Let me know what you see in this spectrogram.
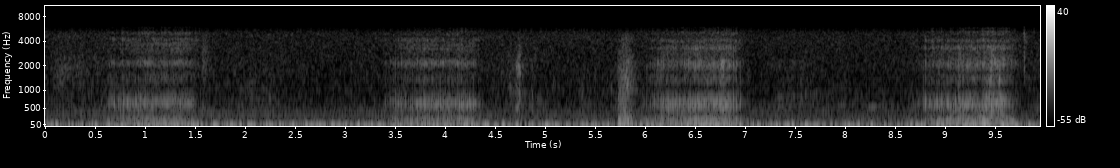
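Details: Sleeping jet-lagged man snoring: four loud, rough, rattling snores about every two to three seconds over steady room hum.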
